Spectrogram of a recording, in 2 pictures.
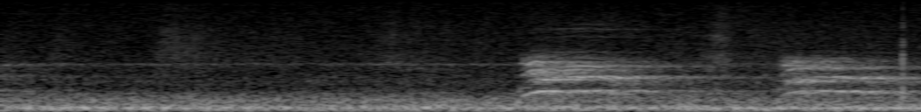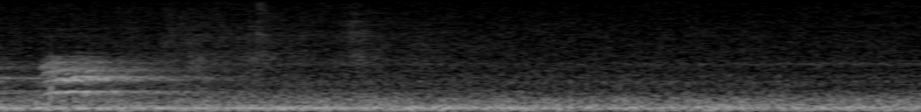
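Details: Coon hunting with a Treeing Walker Coonhound: three short bawled bays in quick succession midway through, partly distant, over a constant low droning background.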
